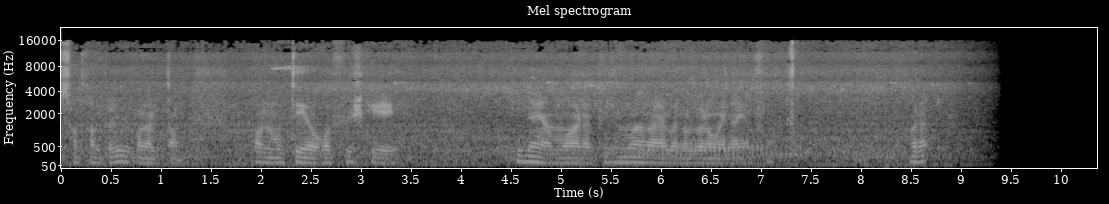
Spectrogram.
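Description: A young man talks calmly and close up.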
